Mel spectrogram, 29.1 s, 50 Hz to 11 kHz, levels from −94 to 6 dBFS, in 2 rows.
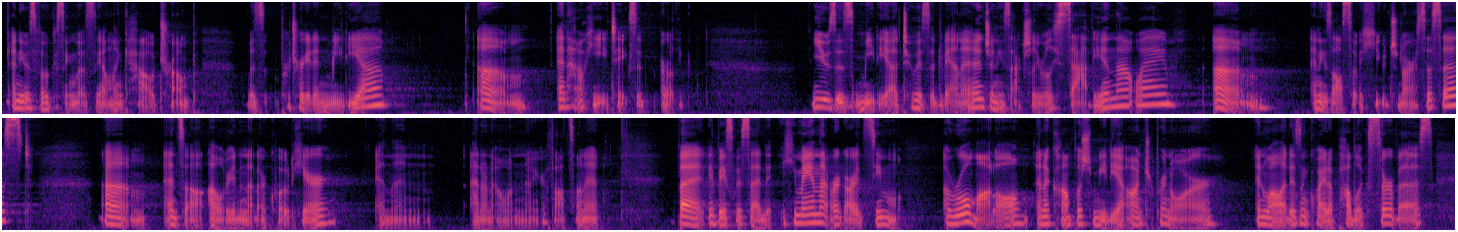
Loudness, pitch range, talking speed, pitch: -35 LUFS, 195-255 Hz, 180 wpm, 235 Hz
